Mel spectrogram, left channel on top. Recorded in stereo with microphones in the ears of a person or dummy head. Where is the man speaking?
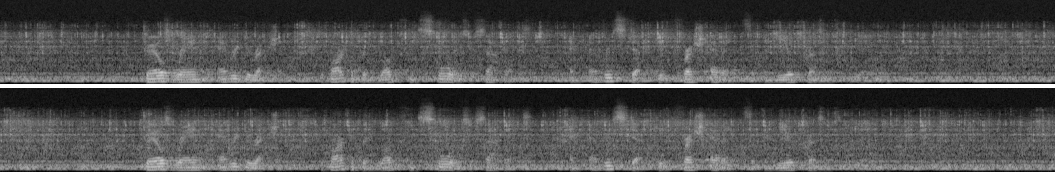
10° right (ahead or behind), 1.2 m.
